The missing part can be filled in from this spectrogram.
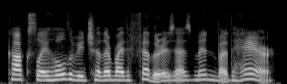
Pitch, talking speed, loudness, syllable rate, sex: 200 Hz, 290 wpm, -19 LUFS, 6.0 syllables/s, female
